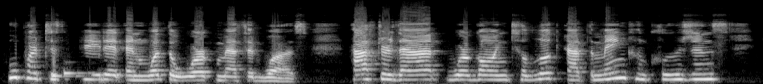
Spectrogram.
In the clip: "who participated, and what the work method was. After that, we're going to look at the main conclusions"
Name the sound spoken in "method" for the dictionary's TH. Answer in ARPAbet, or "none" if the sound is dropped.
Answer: TH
